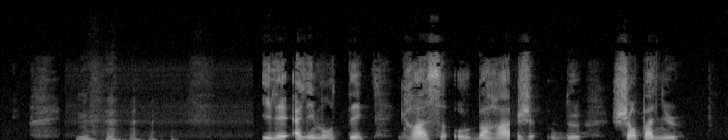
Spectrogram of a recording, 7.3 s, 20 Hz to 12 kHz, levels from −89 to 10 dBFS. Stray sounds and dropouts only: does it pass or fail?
fail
